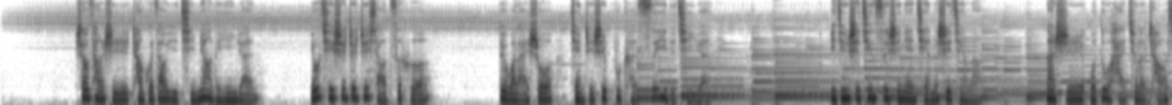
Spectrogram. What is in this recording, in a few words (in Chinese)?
书解 温暖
